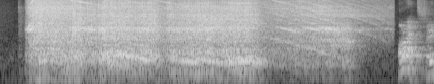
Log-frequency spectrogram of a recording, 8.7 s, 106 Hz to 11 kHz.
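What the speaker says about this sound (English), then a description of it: "using a 51mm hole saw, I can cut all the holes for the speaker terminals" A 51mm hole saw whines loudly and continuously as it bites through wood, cutting speaker terminal holes, a steady grinding roar for several seconds that eases off before a brief stop.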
